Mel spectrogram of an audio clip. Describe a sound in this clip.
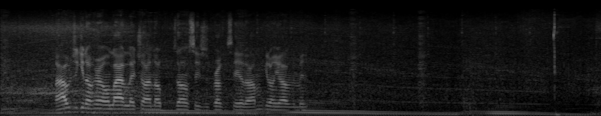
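A car engine hums and revs while driving.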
